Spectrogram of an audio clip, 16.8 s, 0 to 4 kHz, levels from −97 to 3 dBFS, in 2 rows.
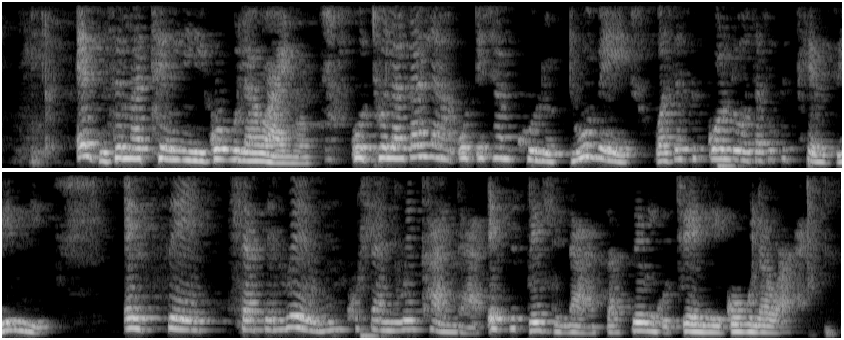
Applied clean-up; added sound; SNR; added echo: classical method WPE with log-MMSE.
